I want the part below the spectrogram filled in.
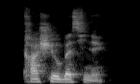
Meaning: to cough up money, to pony up money (to give up money reluctantly)
- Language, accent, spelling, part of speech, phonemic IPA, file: French, France, cracher au bassinet, verb, /kʁa.ʃe o ba.si.nɛ/, LL-Q150 (fra)-cracher au bassinet.wav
